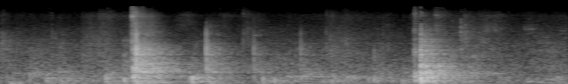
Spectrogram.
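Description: A microphone thumps loudly as it is adjusted on its stand.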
